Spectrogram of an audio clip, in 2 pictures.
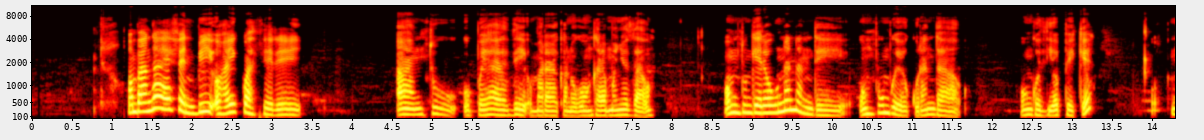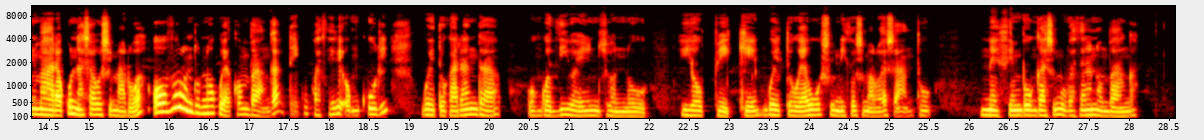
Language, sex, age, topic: Oshiwambo, female, 25-35, finance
